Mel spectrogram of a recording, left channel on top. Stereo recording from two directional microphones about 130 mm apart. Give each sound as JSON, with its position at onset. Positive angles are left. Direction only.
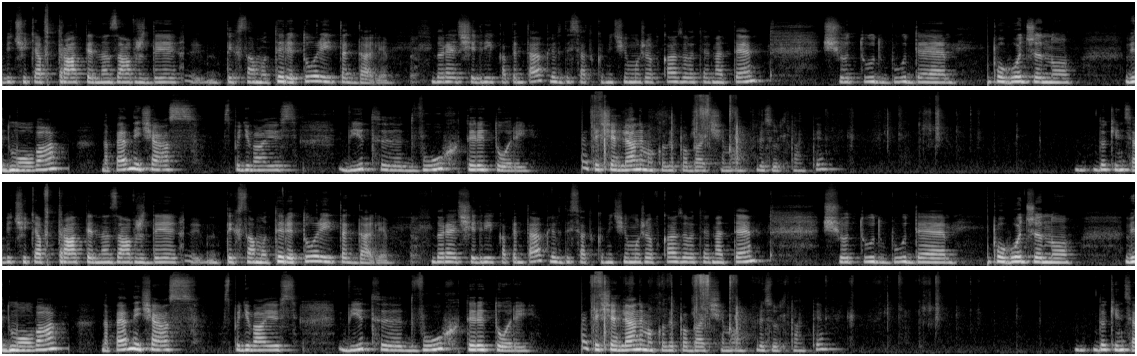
{"t": 0.0, "sound": "speech", "side_deg": -30}
{"t": 1.3, "sound": "speech", "side_deg": -30}
{"t": 22.2, "sound": "speech", "side_deg": -30}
